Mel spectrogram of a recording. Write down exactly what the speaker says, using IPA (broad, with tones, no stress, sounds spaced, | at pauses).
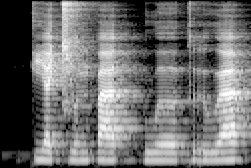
k i˧ a̯ t͡ɕ o˦˥ n p a˦˥ t̚ | w ɤː˧ k r u˦˥ a̯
